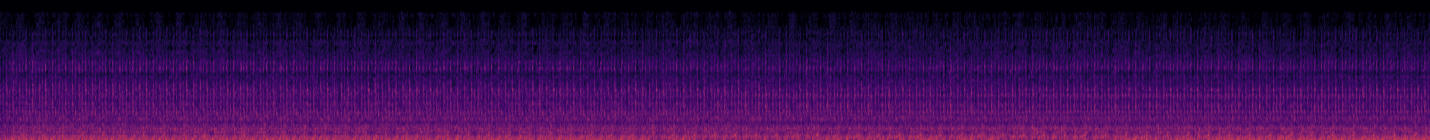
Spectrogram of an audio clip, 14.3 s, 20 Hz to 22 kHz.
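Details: 2014 Ford F-150 3.5 EcoBoost, warmed up, idling after revs: rough, fairly regular knock under the engine note, heard near where the crankcase meets the transmission; source not pinned down, cause suspected, not confirmed.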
